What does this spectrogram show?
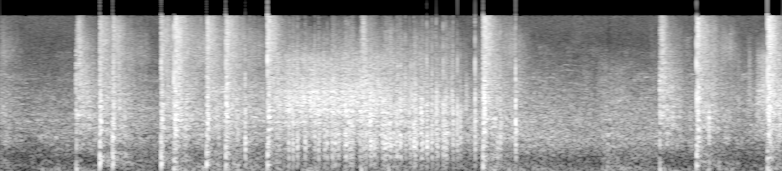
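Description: Aerial fireworks shells bursting in a display, a quick run of sharp bangs at irregular spacing with a dense noisy wash in the middle, then a few more bangs near the end.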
